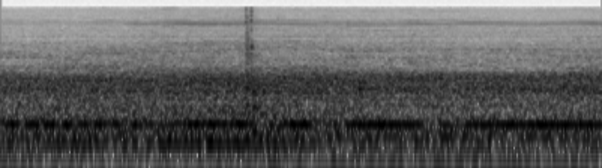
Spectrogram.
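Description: Steady low mechanical hum heard from inside a car's cabin, with a single brief click about one and a half seconds in.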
